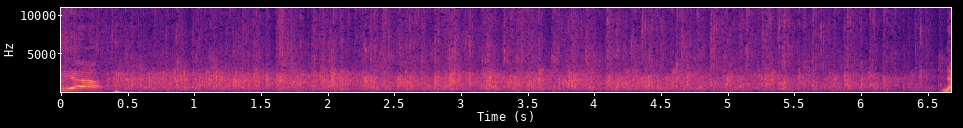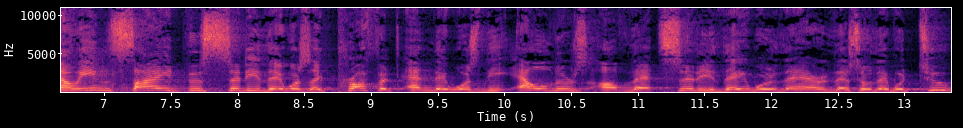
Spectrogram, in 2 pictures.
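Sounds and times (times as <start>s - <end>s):
speech: 0.0s - 0.6s, 6.6s - 13.3s
audience applauding: 0.0s - 7.0s.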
